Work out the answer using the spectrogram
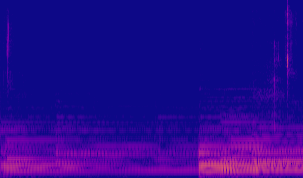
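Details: Sustained piano chords with a fresh chord struck near the two-second mark, and no animal voice anywhere.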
